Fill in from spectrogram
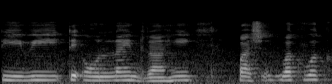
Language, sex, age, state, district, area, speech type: Punjabi, female, 45-60, Punjab, Fazilka, rural, spontaneous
